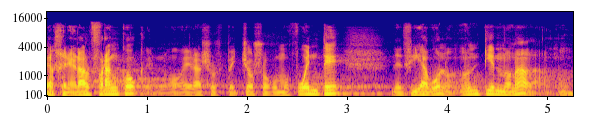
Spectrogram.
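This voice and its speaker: This man talks at a fairly slow pace, his pitch swinging very widely. Noticeable background noise runs underneath. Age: 70s. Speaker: historian. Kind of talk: public lecture. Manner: conversational, many fillers.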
